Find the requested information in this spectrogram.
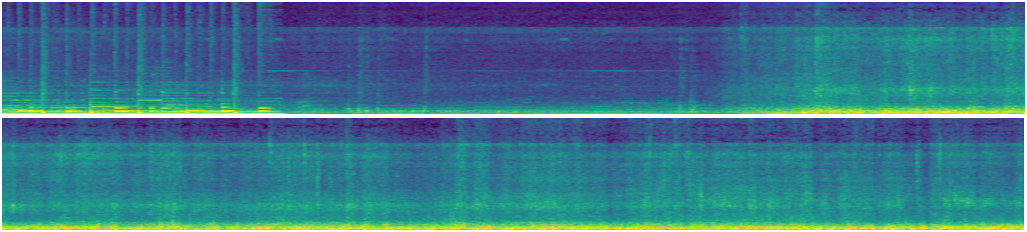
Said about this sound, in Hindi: ये किसी ट्रेन का इंजन ही है, जिसके कारण ये स्टार्ट है और आवाज़ बहुत तेज़ आ रही है बाहर से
